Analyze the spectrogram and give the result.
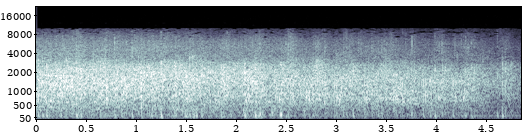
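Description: A church audience claps in praise to God during a Christmas-season morning service: dense, sustained applause with crackling, overlapping handclaps, steady and loud throughout and easing slightly toward the end.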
